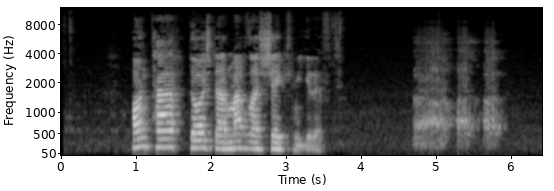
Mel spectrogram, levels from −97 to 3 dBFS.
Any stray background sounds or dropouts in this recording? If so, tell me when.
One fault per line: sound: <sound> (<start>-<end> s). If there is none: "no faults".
sound: laugh (4.7-6.0 s)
